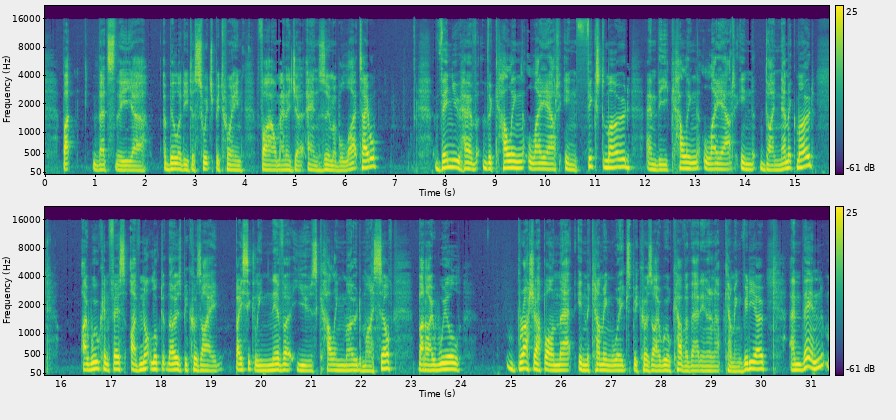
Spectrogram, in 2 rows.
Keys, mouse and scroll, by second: 0.9-1.3 scroll down 2, 1.8 scroll up 2, 2.1 scroll down 2, 4.0 click, 5.5 click.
